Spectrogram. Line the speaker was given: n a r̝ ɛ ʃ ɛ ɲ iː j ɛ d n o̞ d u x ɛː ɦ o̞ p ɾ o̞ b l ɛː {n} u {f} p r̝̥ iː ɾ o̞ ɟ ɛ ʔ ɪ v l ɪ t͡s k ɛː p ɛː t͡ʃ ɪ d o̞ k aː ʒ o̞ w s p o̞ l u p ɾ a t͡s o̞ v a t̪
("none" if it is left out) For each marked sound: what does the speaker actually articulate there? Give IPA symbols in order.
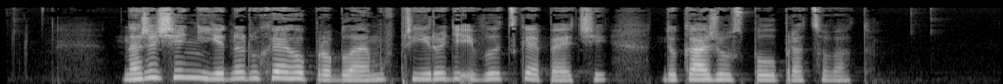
m, f

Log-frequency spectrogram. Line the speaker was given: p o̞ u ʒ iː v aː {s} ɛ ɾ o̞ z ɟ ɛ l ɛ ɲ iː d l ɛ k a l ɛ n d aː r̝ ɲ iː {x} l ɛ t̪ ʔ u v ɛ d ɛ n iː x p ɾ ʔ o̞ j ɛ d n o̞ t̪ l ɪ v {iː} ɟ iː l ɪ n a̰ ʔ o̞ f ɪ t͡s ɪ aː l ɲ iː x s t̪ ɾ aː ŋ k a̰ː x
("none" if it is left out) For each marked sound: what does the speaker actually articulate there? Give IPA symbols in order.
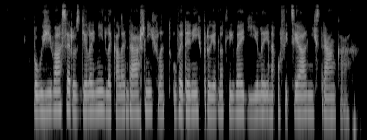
s, x, ɛː

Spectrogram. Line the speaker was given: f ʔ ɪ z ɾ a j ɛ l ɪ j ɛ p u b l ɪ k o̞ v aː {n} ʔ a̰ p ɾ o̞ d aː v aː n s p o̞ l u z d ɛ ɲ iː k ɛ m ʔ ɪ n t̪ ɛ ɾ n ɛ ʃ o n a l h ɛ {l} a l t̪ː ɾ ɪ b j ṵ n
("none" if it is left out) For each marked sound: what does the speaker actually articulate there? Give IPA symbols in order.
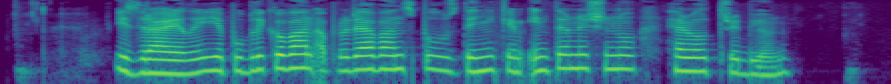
n, ɾ

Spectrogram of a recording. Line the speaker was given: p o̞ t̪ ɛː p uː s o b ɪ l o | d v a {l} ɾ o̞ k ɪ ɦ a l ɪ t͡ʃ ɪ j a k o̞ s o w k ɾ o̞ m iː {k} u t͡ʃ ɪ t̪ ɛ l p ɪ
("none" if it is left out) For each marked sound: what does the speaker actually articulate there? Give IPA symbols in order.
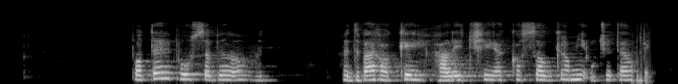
none, ʔ

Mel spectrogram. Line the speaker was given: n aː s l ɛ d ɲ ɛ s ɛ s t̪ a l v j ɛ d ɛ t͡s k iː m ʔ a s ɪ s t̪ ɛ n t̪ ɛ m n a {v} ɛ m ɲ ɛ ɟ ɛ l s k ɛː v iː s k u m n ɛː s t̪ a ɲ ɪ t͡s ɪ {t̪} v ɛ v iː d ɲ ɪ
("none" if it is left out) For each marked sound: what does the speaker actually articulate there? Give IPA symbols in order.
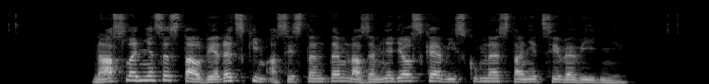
z, none

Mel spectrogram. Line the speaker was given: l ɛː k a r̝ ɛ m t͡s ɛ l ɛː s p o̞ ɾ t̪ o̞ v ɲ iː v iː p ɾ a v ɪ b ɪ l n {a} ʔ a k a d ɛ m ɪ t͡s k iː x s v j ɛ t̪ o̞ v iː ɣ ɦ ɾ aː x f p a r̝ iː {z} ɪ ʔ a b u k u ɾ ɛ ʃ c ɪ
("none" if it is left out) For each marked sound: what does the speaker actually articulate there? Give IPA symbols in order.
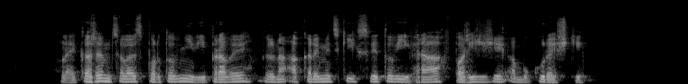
a, ʒ

